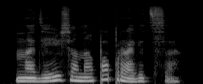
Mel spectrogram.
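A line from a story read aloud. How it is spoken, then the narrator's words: Suspicious mutter. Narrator (Russian): буркнул Питер, с подозрением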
